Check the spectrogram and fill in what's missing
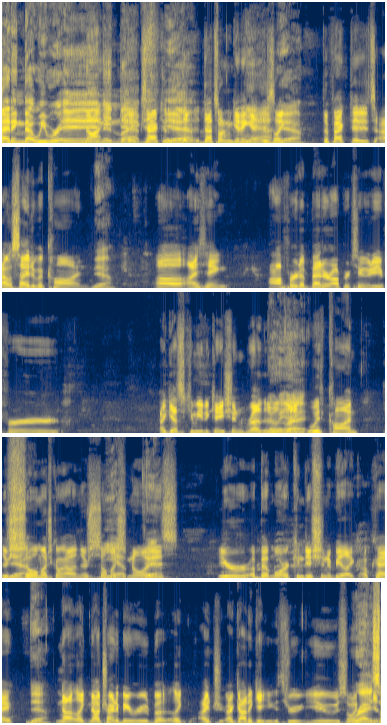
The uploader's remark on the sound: Recorded on location from Twin Cities Con inside the Minneapolis Convention Center.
